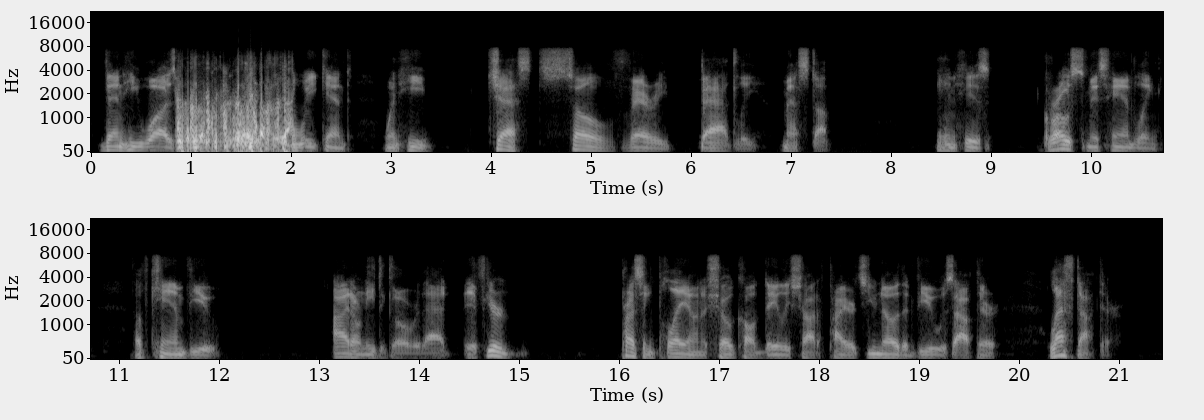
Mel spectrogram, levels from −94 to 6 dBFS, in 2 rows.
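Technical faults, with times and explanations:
0.83–2.21 s, codec payload misread: just after "than he", the speech turns into garbled noise and warble that barely follows it. Octet-aligned AMR frames are being unpacked as bandwidth-efficient, so every field lands in the wrong place until the framing matches again.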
